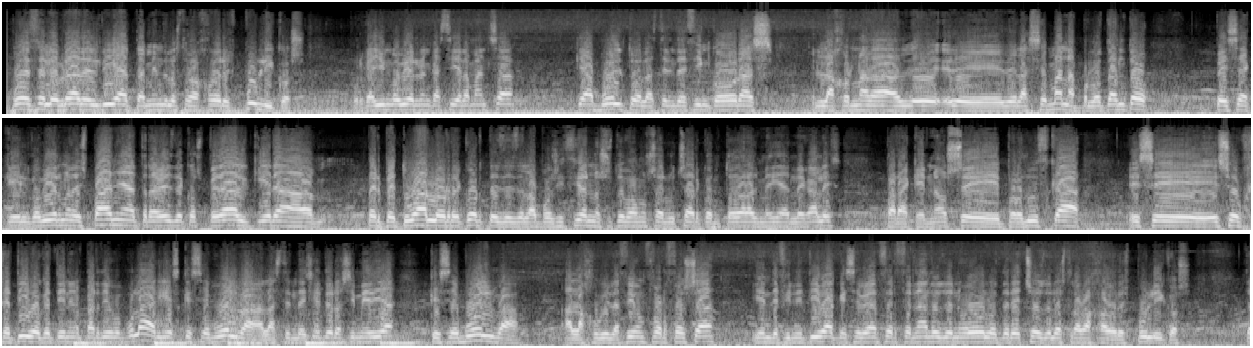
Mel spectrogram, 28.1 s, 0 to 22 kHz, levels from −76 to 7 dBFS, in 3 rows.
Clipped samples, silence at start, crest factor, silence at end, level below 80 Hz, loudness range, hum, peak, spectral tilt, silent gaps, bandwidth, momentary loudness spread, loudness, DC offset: 2%; 0.05 s; 6 dB; 0 s; -18 dBFS; 2 LU; none; 0 dBFS; -5 dB/octave; none; 17 kHz; 6 LU; -6 LUFS; under 0.1%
